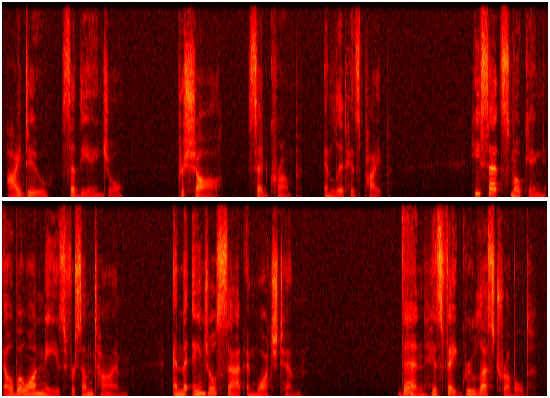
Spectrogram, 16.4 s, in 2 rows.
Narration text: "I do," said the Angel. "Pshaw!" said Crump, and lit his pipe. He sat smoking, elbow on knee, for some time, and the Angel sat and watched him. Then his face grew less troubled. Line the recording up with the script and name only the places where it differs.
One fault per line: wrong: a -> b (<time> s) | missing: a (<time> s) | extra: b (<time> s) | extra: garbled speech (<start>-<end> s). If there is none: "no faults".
wrong: knee -> knees (8.8 s)
wrong: face -> fate (14.8 s)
